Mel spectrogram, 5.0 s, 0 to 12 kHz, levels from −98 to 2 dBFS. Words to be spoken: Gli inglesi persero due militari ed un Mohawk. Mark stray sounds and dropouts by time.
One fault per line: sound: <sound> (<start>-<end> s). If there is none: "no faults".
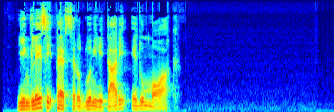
no faults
